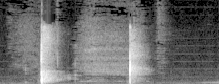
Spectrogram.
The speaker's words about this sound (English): Golf clap. Golf clap.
